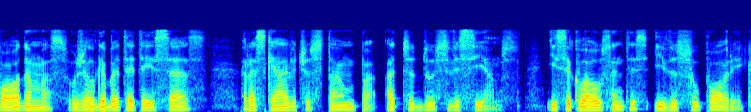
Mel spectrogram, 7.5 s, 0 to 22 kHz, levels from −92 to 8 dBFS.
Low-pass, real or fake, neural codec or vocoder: 7.2 kHz; real; none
